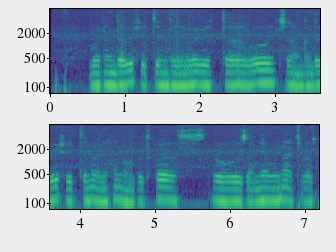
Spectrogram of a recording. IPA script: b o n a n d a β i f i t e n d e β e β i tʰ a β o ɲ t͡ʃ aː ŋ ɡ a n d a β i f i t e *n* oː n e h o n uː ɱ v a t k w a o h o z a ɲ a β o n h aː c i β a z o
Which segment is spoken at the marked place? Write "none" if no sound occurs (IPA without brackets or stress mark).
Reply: n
